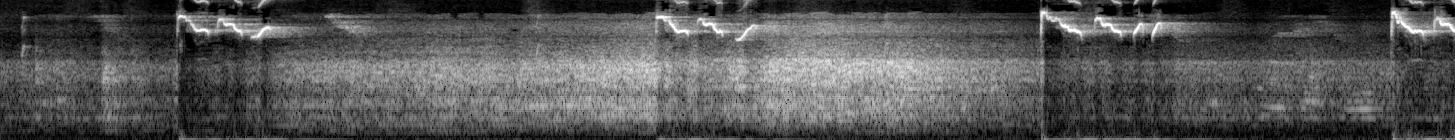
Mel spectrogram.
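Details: Buxtoni-type Oriental white-eye in rough, rapid riwikan style, used for luring and song training: short bursts of thin, high, zigzagging notes repeated every two seconds or so, over a loud rushing broadband noise in between.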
